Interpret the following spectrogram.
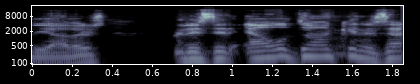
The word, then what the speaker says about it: Elle Duncan: But is it Elle Duncan?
